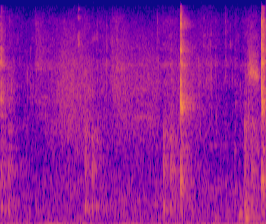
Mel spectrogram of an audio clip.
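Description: Faint wet squishing of a hand kneading flour- and curd-coated soya chunks in a steel bowl, with one short sharp click a little over a second in.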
